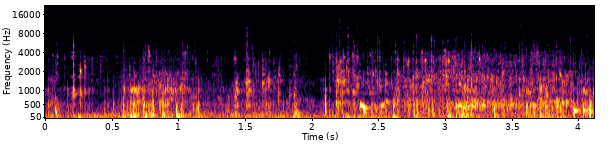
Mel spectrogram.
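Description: Seawater splashing and gurgling around a spearfisher in the water, full of short sharp splashes.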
